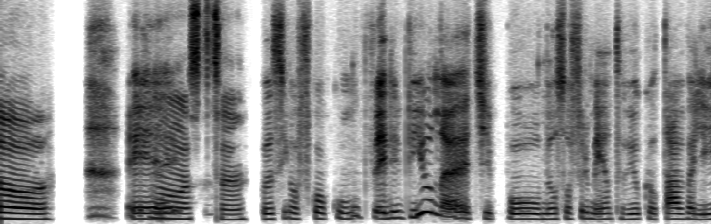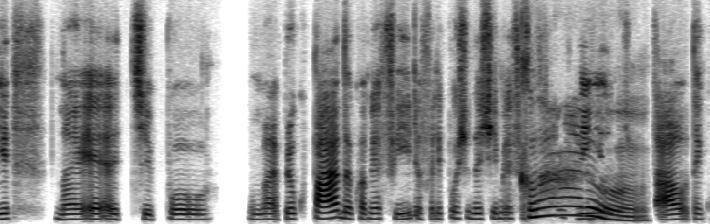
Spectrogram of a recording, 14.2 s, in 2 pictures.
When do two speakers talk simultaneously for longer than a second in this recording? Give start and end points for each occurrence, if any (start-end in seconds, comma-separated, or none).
12.3-13.6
